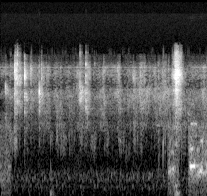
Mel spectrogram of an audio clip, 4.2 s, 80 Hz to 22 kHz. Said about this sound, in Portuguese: Veja, esse baralho mesmo. Só tem 40 tipos. Se você souber jogar e contar direito, você ganha qualquer partida. Mesmo meio orc absorto, eu fico brincando com o baralho aí.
